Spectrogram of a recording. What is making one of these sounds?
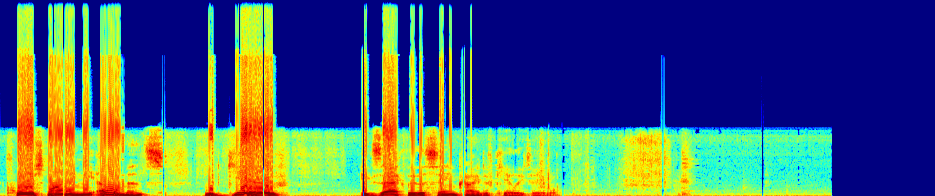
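A felt-tip marker squeaks and scratches softly across paper.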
